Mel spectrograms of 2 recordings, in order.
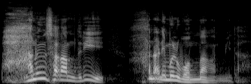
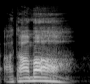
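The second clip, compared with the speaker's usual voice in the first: loud, drawn-out summons; God calling Adam; 6 semitones lower, 4 dB louder, much slower than usual. Acted. God asks where Adam is hiding, calling out. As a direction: call out as God seeking Adam. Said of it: "하나님이 묻잖아요".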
